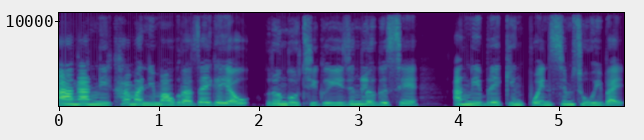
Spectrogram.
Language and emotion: Bodo, angry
